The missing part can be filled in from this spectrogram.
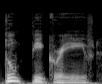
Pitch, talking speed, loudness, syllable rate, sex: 100 Hz, 175 wpm, -19 LUFS, 4.4 syllables/s, male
